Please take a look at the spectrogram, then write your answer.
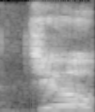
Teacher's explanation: च को जब आप बोलेंगे तो हमारे तालु से टच होता है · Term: च वर्ण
